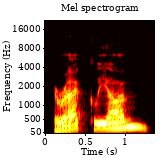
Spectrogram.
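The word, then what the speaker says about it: Heraklion: visited yet I would like to get to heracleon that's how you pronounce that but here's the the other island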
